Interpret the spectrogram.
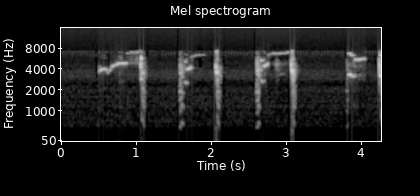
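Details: Peregrine falcons at a webcam-watched nest site in Koszalin, 29 November 2023, as the male arrives with prey for the female, who does not take it; harsh, clipped notes mixed with thin high whistles, in paired bursts about once a second.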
